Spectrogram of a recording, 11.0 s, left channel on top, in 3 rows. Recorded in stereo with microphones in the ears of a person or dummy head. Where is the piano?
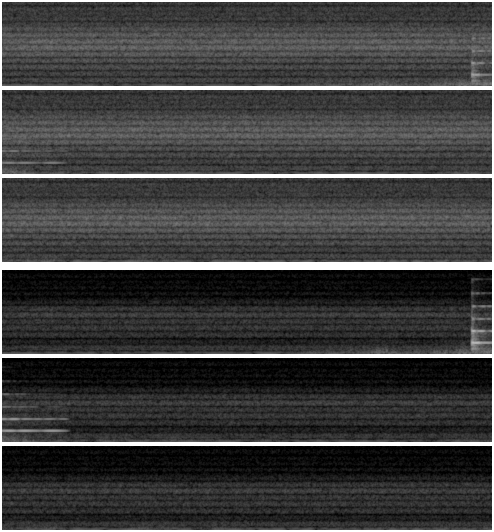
30° right (ahead or behind).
